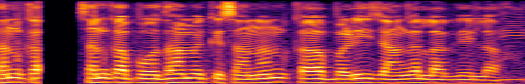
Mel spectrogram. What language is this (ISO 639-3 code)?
bho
